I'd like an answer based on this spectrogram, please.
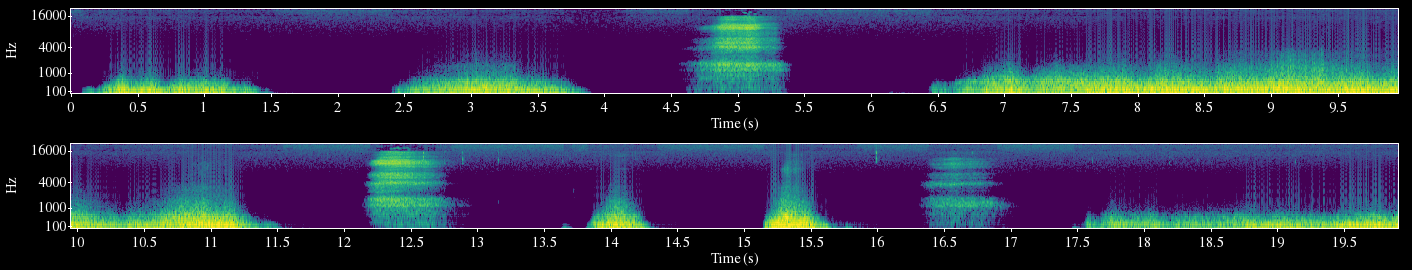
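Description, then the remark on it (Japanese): Warm, breathy exhales blown into the ear on this side as well: about nine soft, airy breaths, some long and drawn out, others short quick puffs, with brief silences between and no talking. “こっち側も私のあったかい吐息で気持ちよくなってね。”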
